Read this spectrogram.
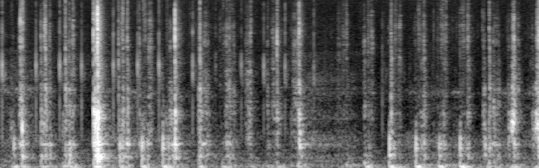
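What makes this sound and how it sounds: A gloved hand rubs and scratches a cotton swab along the exposed brown switches and plate of a black plastic mechanical keyboard with its keycaps removed. The result is a quiet, irregular run of soft scratchy brushing and light ticks with brief bright edges and little low end.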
